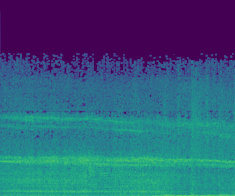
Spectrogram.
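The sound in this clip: An airplane engine drones steadily, a loud continuous rumbling hum topped by a constant high whine that barely changes throughout.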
